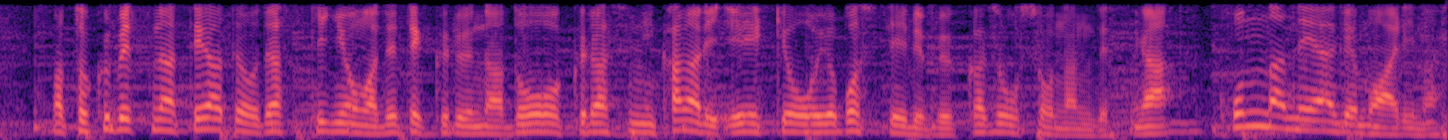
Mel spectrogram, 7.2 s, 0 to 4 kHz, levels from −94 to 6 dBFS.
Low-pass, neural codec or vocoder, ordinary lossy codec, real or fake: 3.6 kHz; vocoder, 22.05 kHz, 80 mel bands, WaveNeXt; none; fake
